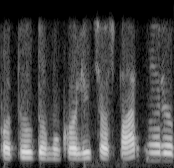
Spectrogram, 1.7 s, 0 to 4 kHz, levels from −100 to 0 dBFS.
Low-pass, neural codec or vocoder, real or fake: 3.6 kHz; none; real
